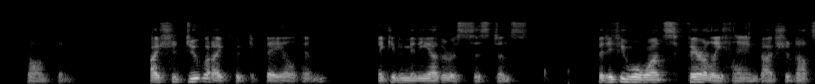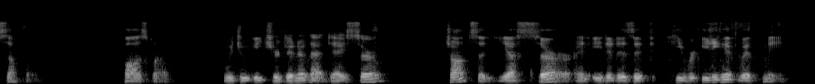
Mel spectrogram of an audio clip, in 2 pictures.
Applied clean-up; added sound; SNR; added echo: neural mask model DeepFilterNet 3.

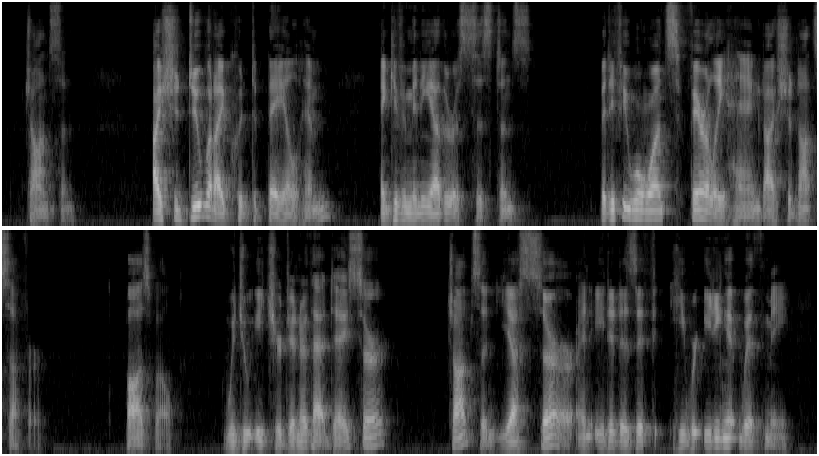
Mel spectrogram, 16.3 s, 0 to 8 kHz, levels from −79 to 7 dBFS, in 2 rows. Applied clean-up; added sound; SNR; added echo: none; none; none; none.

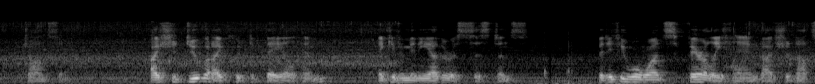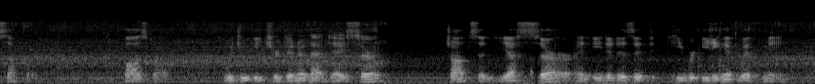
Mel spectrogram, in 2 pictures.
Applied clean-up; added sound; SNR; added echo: none; Water tap, faucet / Water; 16 dB; reverberation time 0.2 s.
